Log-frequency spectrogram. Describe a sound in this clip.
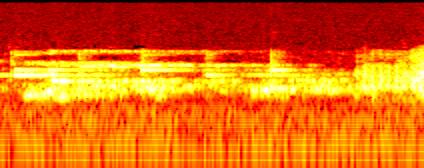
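A music box plays a tinkling tune.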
